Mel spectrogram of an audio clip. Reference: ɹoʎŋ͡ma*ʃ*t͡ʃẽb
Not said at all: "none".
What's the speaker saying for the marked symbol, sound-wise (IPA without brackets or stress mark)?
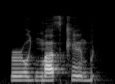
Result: θ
